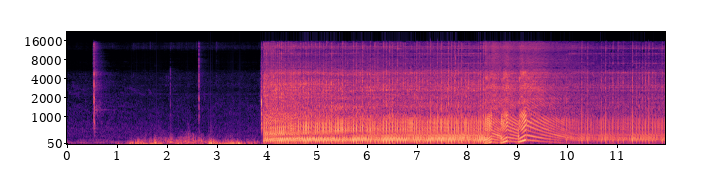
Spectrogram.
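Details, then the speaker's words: Warm chainsaw at wide-open throttle, 3-5 second bursts while turning the high-speed jet: rough burbling four-stroking swings in pitch as the mixture is leaned until it screams, marking too-lean before richening back. "And what I like to do is have it wide open, and then I'm going to lean it out until it stops four-stroking. I want it to scream."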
